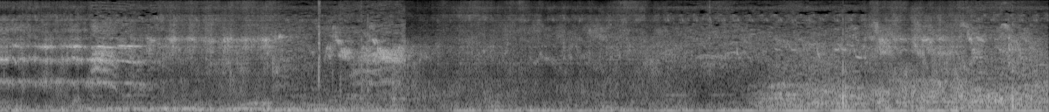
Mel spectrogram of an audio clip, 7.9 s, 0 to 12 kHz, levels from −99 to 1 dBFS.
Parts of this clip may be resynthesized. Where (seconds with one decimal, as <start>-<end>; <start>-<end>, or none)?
0.0-0.7; 1.2-2.1; 3.1-5.0; 6.5-7.3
